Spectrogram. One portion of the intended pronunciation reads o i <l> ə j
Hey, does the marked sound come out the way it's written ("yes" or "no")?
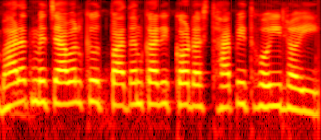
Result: yes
